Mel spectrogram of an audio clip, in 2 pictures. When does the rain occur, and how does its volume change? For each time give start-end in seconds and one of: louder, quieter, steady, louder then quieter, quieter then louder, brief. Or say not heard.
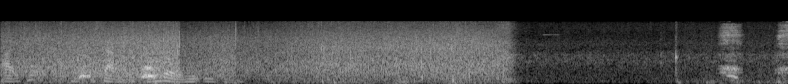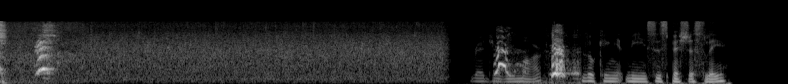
0.0-12.4 quieter.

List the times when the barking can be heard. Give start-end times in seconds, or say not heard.
0.6-1.8, 6.8-8.4, 12.8-13.7.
